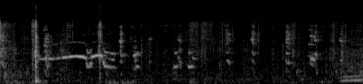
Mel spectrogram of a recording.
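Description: Factory-bred chicks and hens cheep and cluck softly nearby, with a few sharp peeps and chirps scattered across a quiet background.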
